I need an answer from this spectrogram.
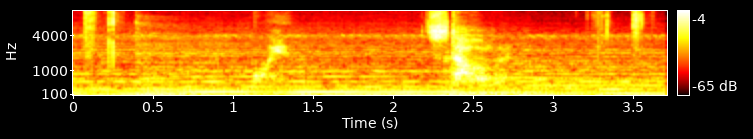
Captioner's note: whispers menacingly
